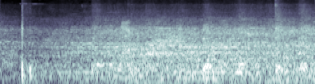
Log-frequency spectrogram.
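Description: A single sharp knock about a third of a second in, from the batting cage, then a steady background din with faint voices.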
